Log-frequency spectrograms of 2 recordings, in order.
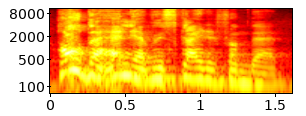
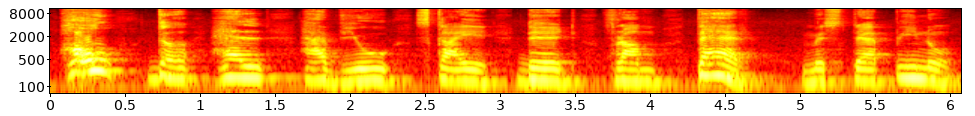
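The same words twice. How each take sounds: First: Said in the usual way. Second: A very slow, drawn-out "How the hell have you skied it from there"; 1 drawn-out repeat. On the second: Shown as a demonstration. To Pino after his miss, slow, exaggerated disbelief. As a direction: stretch every word in mock disbelief.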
